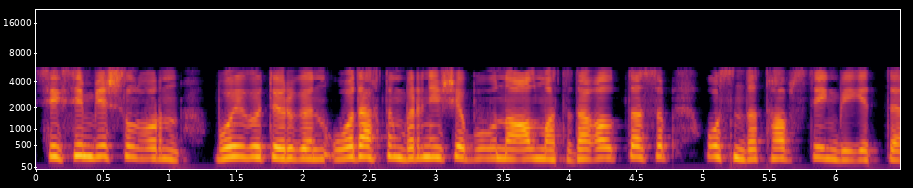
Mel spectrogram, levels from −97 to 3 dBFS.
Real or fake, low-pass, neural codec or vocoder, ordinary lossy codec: real; 5.4 kHz; none; none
